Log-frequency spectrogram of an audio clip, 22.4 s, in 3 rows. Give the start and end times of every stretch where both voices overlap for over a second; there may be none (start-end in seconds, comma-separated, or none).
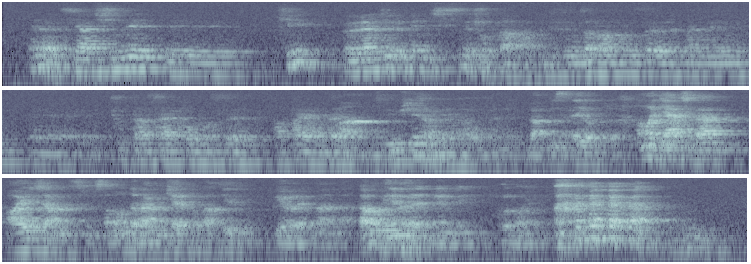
11.6-13.4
